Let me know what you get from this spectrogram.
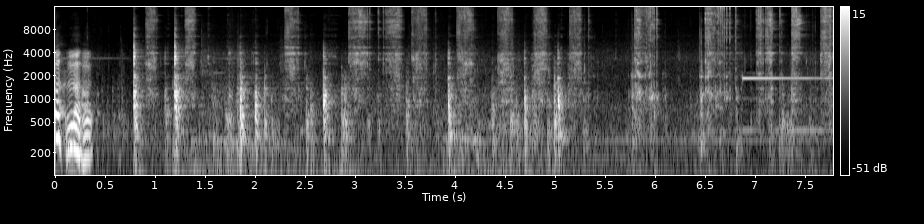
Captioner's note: laughing; metal clanking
